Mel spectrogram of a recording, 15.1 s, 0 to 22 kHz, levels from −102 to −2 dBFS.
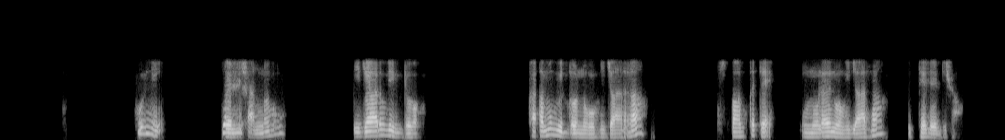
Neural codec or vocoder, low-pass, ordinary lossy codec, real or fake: codec, 16 kHz in and 24 kHz out, 0.6 kbps, FireRedTTS-2 codec; 3.6 kHz; Opus, 24 kbps; fake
